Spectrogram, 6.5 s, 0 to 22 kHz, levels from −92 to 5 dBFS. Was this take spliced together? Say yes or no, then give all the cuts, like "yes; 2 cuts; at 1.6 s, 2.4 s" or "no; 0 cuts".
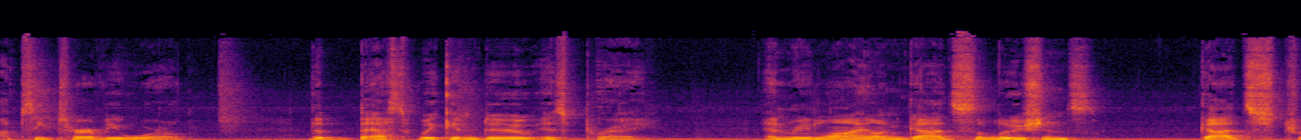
no; 0 cuts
